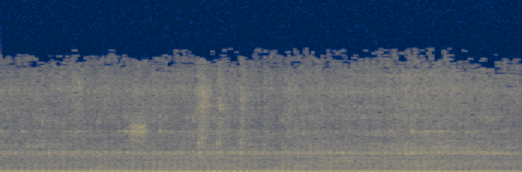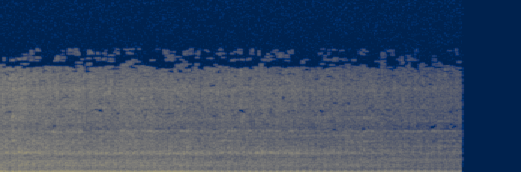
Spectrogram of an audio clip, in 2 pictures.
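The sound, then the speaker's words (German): Neighbours' power drill used while renovating their house: a continuous, steady motorized whine with a low droning hum, running nonstop for several seconds, fairly loud, cutting off abruptly at the end. “Das waren meine Nachbarn mit einer Bohrmaschine.”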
